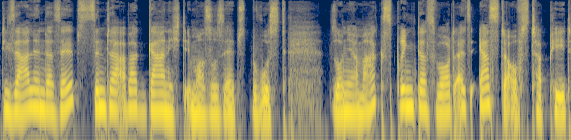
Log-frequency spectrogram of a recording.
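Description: A woman speaks at a moderate pace in an unremarkable speaking voice, medium in pitch with fairly even intonation. Her loudness stays very even, and the sound is dry and close with no echo. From Ruhr area, Essen. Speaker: radio reporter. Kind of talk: radio feature narration.

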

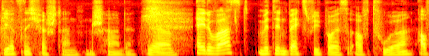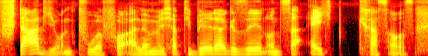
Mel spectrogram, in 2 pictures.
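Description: A man with a normal speaking voice talks at a moderate pace and medium pitch, keeping very even loudness in a dry, close sound with no echo. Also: ordinary pitch variation. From Germany, Turkish father. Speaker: radio host. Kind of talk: casual chat.

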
